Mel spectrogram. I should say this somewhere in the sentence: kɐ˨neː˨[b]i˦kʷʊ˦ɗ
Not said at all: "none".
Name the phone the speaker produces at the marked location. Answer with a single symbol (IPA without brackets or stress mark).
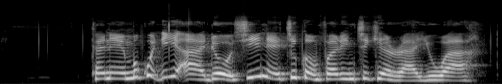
m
